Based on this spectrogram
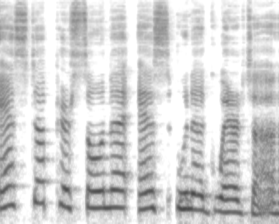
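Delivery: accent of Ladino. Saying a Ladino compliment aloud before translating it: attempted Ladino accent. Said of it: "I'm going to do my best Ladino accent".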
